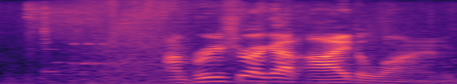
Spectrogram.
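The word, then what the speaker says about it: Eidolon: pretty sure I got eye to line correct I I idle on e-i-d-o-l-o-n I'm pretty sure it's idle on um and then I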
